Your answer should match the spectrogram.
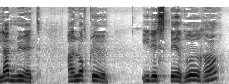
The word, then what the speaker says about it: espérera: muette alors que lille espérera c'est à dire qu'on prononce le e donc le e d'avant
